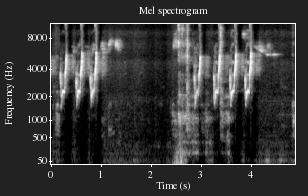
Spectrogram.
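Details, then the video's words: Ciblek, the bar-winged prinia, singing energetically: crisp rising upslurred notes repeated roughly three per second in two runs, with a brief quiet gap and a low thump between them. "MASTERAN BURUNG MATERI CIBLEK ORIGINAL GACOR"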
